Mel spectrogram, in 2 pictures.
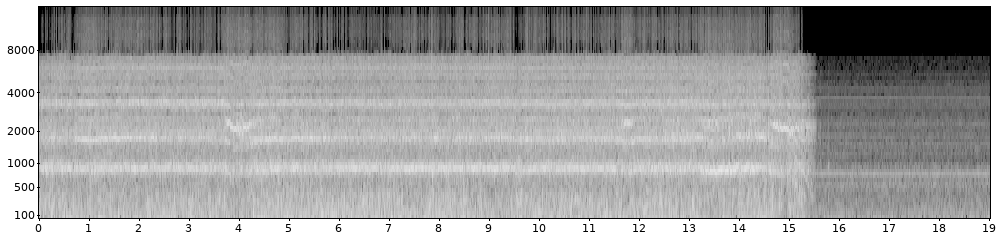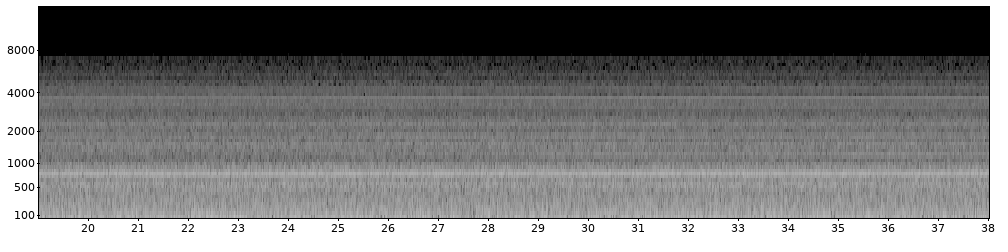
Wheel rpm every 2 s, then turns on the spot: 230, 230, 230, 230, 230, 230, 230, 120, 0, 0, 0, 0, 0, 0, 0, 0, 0, 0, 0.
none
